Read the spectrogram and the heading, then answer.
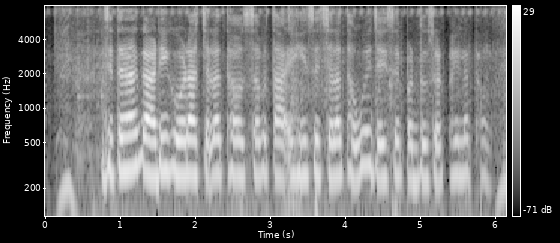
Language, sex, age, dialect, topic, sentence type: Bhojpuri, female, 25-30, Western, agriculture, statement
